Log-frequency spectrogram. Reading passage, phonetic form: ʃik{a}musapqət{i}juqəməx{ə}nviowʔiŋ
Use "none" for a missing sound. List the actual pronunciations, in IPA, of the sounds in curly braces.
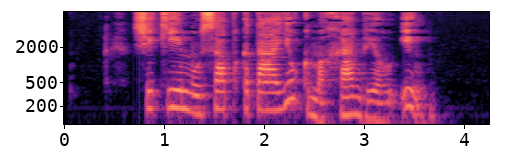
i, a, a

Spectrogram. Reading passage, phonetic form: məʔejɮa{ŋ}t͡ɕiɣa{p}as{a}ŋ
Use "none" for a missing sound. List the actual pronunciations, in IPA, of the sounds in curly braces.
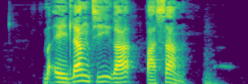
ŋ, p, a

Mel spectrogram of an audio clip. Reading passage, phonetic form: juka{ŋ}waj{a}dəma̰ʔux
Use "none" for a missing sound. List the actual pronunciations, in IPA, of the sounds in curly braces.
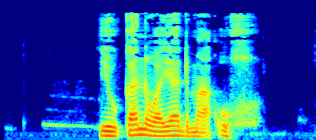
n, a

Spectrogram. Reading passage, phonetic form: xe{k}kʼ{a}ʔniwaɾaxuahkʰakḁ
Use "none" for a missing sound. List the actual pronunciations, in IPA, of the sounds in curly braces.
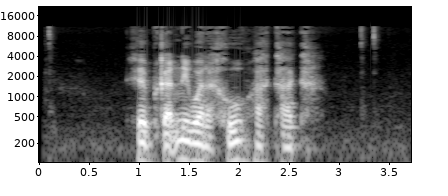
p, a

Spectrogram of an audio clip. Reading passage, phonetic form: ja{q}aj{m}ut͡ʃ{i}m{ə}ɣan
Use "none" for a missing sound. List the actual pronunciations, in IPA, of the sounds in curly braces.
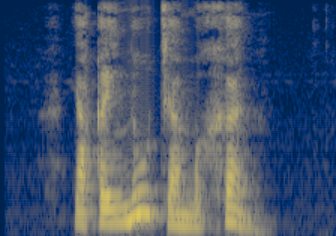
q, n, a, ə

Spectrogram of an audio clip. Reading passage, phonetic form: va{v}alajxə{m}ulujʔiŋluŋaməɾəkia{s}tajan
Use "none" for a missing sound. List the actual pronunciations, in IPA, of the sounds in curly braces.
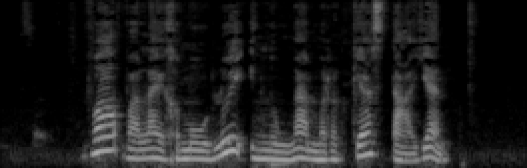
v, m, s

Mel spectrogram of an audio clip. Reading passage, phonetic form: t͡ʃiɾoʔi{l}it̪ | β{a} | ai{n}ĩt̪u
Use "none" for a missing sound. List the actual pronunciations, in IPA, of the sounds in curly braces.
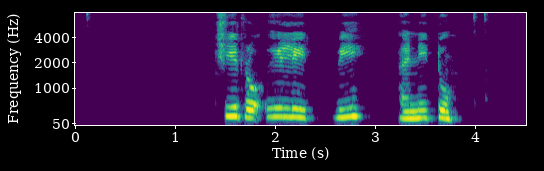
l, i, n

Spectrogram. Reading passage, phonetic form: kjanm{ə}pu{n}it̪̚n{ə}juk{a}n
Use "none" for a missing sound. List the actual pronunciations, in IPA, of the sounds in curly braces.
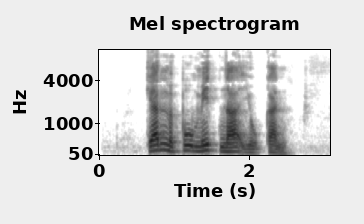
ə, m, a, a

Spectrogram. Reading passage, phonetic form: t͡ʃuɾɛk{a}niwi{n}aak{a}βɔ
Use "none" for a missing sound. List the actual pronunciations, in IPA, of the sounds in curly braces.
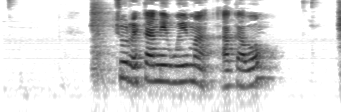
a, m, a

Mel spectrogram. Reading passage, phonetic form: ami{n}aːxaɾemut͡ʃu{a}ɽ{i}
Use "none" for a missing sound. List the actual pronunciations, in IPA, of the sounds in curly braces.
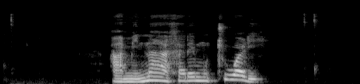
n, a, i

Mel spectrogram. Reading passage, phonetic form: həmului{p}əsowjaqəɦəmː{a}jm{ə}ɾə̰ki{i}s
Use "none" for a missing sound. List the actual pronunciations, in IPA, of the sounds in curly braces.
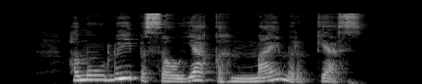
p, a, ə, a

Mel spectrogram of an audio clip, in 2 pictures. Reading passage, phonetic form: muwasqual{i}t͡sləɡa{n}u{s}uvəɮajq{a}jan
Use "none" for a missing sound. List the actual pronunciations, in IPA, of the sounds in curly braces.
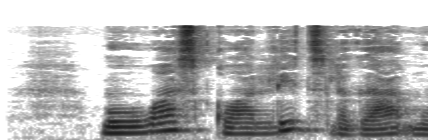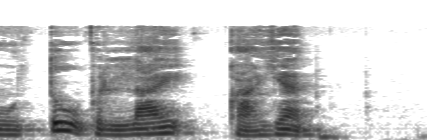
i, m, t, a

